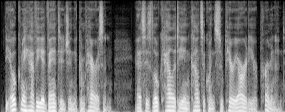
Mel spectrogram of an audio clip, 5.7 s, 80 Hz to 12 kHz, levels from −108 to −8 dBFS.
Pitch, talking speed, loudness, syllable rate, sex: 100 Hz, 180 wpm, -17 LUFS, 6.9 syllables/s, male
